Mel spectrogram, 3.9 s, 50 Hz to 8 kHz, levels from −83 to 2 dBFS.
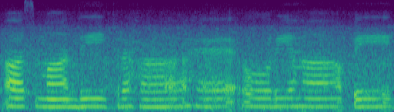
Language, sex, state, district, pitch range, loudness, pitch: Hindi, female, Haryana, Charkhi Dadri, 200-210 Hz, -17 LUFS, 210 Hz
